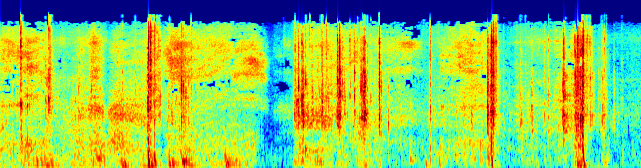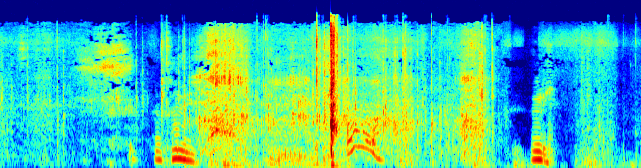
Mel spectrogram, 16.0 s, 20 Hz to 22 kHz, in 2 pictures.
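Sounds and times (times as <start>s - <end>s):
toy cars clicking and knocking: 0.0s - 14.3s
rustling on bedding: 15.0s - 16.0s.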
